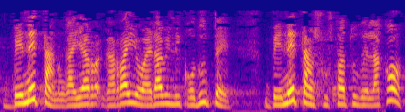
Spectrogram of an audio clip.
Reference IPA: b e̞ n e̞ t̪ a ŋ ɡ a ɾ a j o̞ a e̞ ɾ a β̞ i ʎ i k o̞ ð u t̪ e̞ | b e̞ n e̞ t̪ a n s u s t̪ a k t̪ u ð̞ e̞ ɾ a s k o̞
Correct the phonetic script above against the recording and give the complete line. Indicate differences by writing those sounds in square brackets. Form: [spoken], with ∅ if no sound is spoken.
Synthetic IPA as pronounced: b e̞ n e̞ t̪ a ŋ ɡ a [r] a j o̞ a e̞ ɾ a β̞ i [l] i k o̞ ð u t̪ e̞ | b e̞ n e̞ t̪ a n s u s t̪ a [∅] t̪ u ð̞ e̞ [l] a [∅] k o̞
